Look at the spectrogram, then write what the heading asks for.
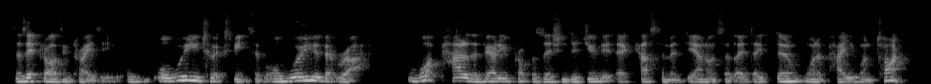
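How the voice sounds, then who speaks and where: Talking at a very fast pace, a man holds a medium pitch with lively intonation. Vocal fry runs through his voice. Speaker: business founder and former tradesman giving a webinar. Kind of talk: webinar presentation. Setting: live online webinar. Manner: animated.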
